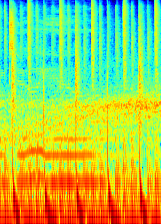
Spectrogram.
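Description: Melodic techno: a steady four-on-the-floor kick drum at about two beats a second with ticking hi-hats, a held synth note that bends up and back down about half a second in, and a noise sweep rising underneath.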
